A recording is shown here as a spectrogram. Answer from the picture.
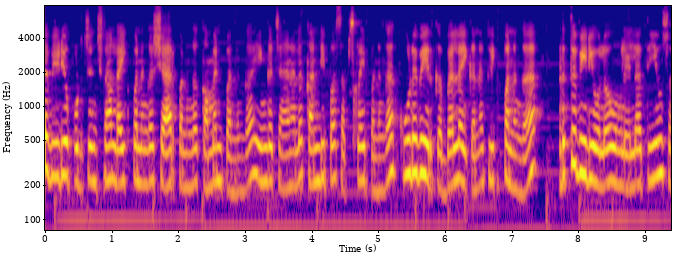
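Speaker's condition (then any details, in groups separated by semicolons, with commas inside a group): No condition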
